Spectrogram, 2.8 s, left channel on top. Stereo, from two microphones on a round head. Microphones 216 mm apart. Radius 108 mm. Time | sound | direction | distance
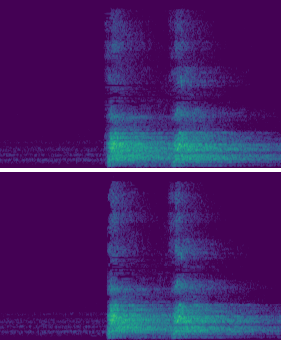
1.1 | a dog barking | 15° right (ahead or behind) | 2.5 m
